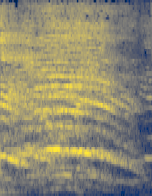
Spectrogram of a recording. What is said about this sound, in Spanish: ¿Cuántos guerreros de Dios hay esta noche en este lugar? Los guerreros de Dios den un grito de guerra. Vamos a ver.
